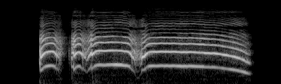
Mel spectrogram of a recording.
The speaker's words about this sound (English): Is that a cockerel I hear? No, said Vika sleepily. There is no cockerel. For indeed she thought there was none. But when its brothers did not sing out in answer, the bird crowed even louder than before.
